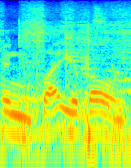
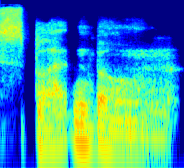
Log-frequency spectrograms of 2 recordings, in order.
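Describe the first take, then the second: First: It is said in a plain voice. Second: It is said in a sexy voice.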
